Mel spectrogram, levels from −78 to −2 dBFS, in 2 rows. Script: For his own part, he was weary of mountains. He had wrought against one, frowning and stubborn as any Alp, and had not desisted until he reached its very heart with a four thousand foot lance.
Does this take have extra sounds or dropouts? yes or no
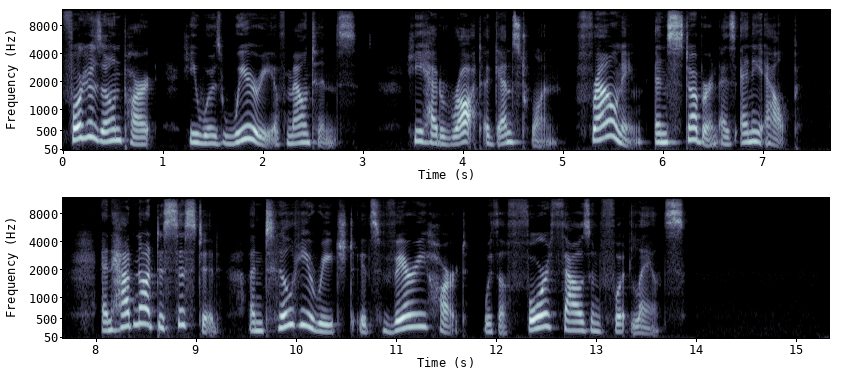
no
